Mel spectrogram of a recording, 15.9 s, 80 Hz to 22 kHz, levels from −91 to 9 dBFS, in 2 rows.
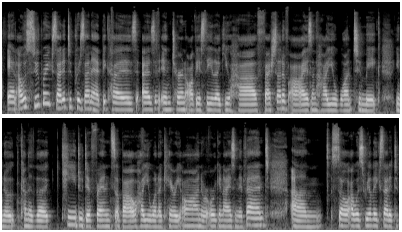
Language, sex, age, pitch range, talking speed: English, female, 20-39, 175-205 Hz, 195 wpm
